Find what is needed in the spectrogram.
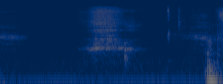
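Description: Mostly quiet, with one short, soft breath or sniff about a second in and a faint click near the end.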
